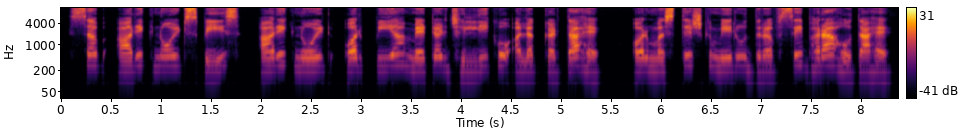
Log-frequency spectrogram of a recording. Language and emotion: Hindi, neutral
